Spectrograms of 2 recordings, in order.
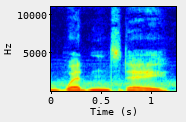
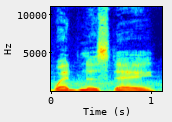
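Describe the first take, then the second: First: Every letter of the word is pronounced. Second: Every letter of the word is pronounced.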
